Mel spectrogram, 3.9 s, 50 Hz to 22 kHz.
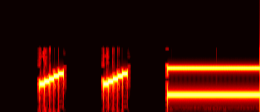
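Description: Five-tone selective call (ZVEI), heard as quick runs of five tones, tones of about 70 ms. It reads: 12345 12345
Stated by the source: ZVEI five-tone call received by SDR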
